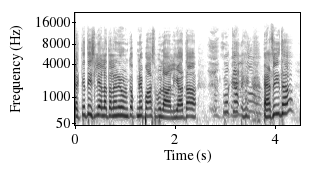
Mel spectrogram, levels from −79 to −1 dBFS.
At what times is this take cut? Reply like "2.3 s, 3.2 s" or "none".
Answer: none

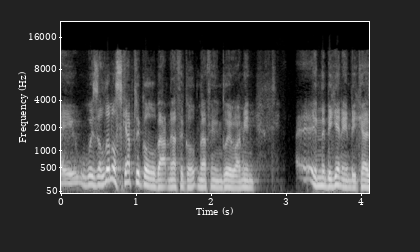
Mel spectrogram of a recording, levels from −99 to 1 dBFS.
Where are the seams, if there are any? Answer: none

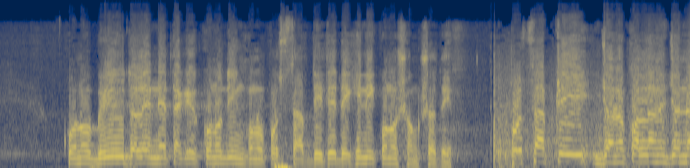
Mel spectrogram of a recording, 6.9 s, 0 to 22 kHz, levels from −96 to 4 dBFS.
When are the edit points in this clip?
5.0 s

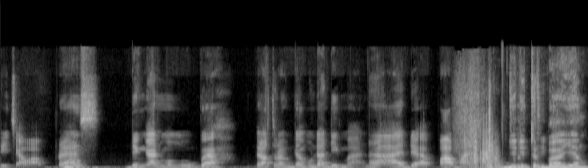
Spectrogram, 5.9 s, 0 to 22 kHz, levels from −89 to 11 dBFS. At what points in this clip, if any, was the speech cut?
4.8 s

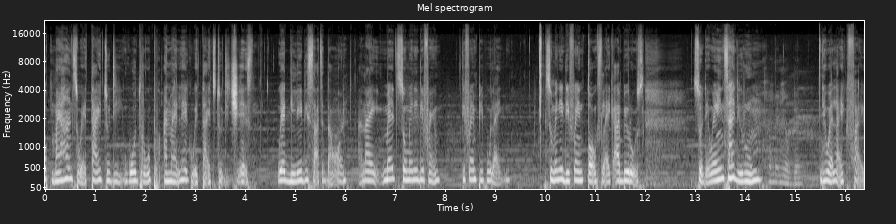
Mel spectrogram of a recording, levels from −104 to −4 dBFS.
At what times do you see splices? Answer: none

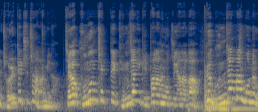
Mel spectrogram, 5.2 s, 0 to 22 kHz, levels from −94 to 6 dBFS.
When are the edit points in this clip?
1.1 s

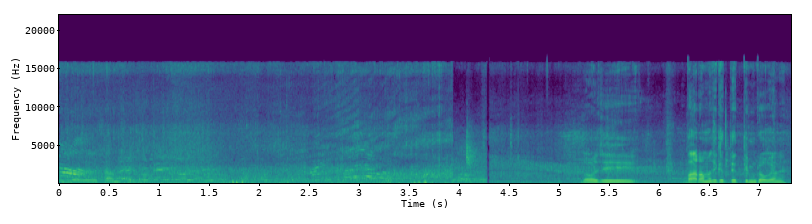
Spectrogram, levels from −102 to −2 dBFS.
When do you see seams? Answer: 4.4 s

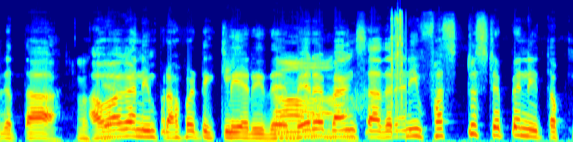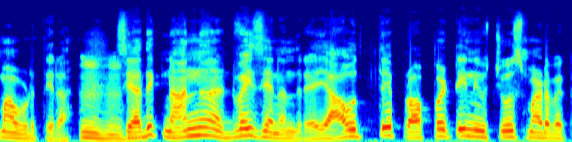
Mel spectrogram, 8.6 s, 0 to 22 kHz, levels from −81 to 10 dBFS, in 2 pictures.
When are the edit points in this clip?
3.0 s

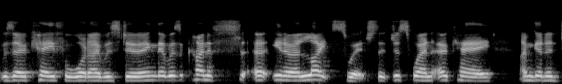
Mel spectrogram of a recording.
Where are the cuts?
none

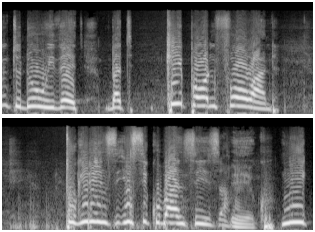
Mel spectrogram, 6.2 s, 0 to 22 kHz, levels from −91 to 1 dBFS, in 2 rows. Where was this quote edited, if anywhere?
3.1 s

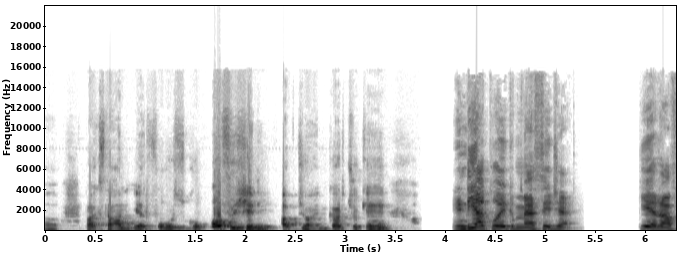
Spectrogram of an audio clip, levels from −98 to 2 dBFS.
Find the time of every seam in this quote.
3.5 s

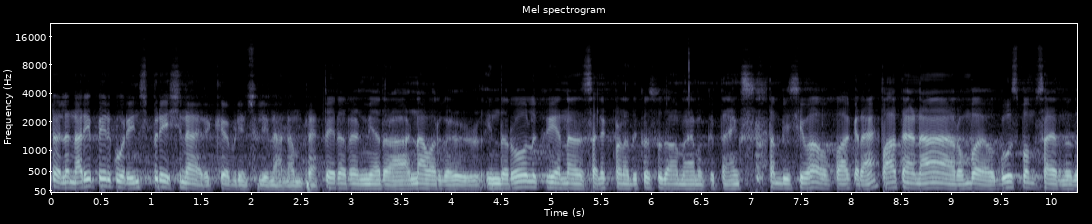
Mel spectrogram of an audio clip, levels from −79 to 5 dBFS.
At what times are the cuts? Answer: 2.7 s, 7.1 s, 8.3 s

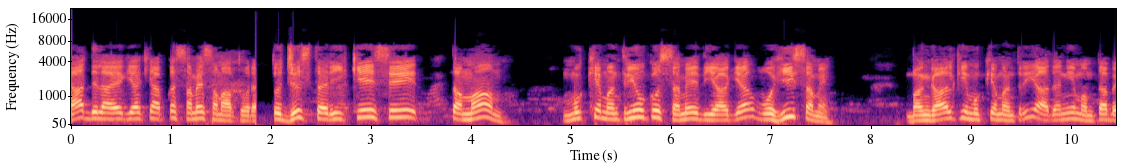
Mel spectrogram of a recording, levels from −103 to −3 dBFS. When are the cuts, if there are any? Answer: 1.8 s

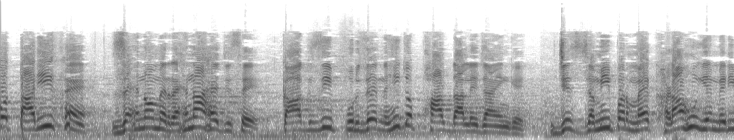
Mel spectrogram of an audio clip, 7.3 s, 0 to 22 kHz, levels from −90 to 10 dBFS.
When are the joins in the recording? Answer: 1.0 s, 2.7 s, 5.4 s

